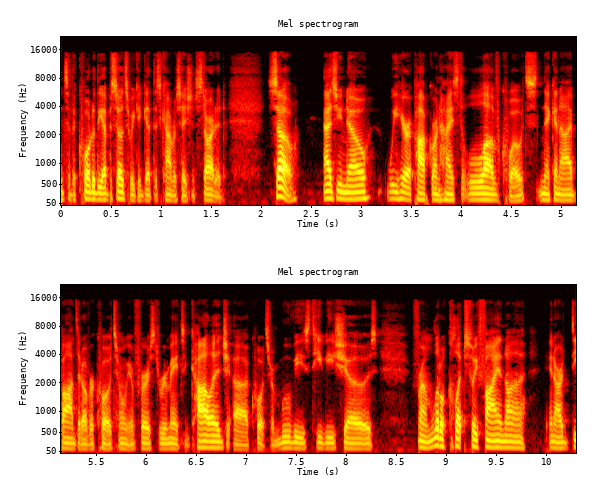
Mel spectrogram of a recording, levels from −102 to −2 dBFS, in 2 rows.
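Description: Speech throughout, and the whole 10 s or so runs fast and high, a classic wrong sample rate problem. Everything plays about 1.45 times too quickly and sits roughly six and a half semitones sharp, so voices come out chipmunky and rushed. Speed and pitch shift together with no conversion in between, which fits audio captured at 22 kHz being played straight out at 32 kHz.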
